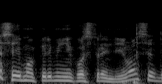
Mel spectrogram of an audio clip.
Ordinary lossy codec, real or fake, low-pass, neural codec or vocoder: AAC, 32 kbps; real; 7.2 kHz; none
